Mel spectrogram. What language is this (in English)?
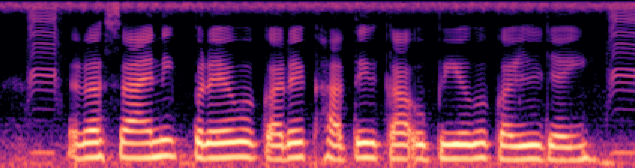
Bhojpuri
